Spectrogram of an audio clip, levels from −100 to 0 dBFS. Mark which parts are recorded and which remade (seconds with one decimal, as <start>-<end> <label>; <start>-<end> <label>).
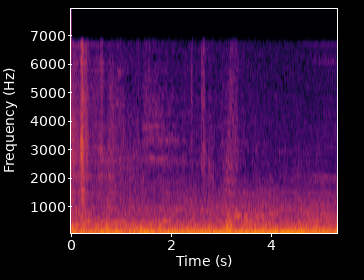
0.0-0.9 remade; 0.9-4.7 recorded; 4.7-5.3 remade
